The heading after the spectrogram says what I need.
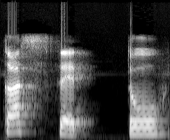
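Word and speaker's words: cassetto: इसमें double S आया है और डबल टी आया है, तो इसको प्रोनाउंस करेंगे कासेतो, यानी दोनों लफ्ज़ों की डबल आवाज़ आएगी।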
